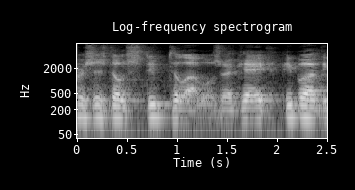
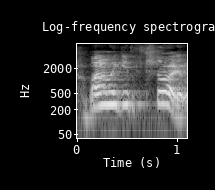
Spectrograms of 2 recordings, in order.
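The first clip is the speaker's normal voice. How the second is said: excited burst; 12 semitones higher, 5 dB louder than usual. Real, not acted. Excited start of reading.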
